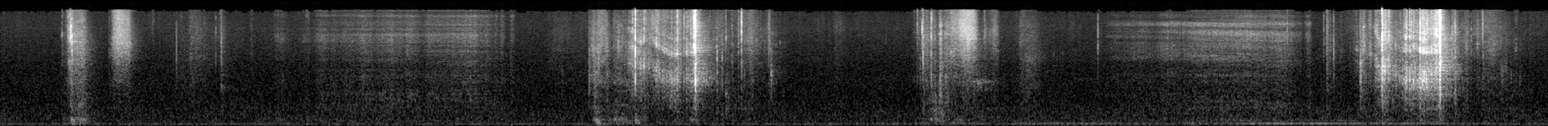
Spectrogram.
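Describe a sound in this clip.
Masking tape peels and rips in short bursts.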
